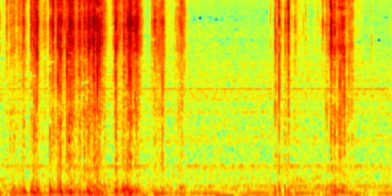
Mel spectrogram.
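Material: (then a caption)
Abrasive fibre. A small double-edge razor blade, held in the fingertips, scratches across the dark green abrasive scouring layer of a dry, hand-sized kitchen sponge with soft yellow foam, held in one hand close to a microphone. Bright, raspy, crackling scrape strokes come in a quick irregular run, pause briefly in a quiet gap, then resume in a few more short rough bursts.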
